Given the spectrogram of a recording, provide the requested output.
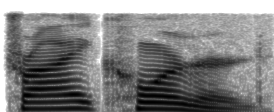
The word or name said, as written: tricornered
